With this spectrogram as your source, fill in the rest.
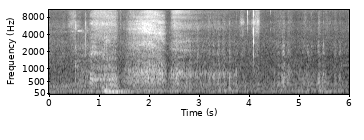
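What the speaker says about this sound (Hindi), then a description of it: "यहाँ पे हम लिख दे रहे हैं साइड में" Pen writing degree notes at the side of a page while solving class 9 polynomial maths problems, a steady close scratching and rubbing with soft breathy noises, no talk.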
